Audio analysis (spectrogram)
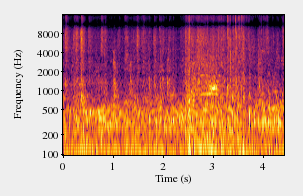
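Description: High-flying Giribaz pigeons in a large farm loft coo steadily, a continuous close murmur of many birds layered over a constant background hiss, with no voices.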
